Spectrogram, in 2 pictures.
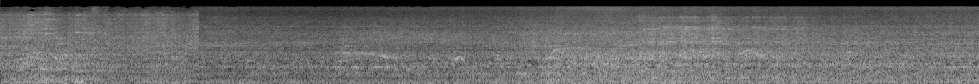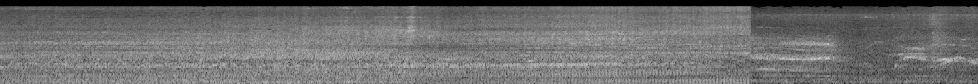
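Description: Train of the Phoenix wooden roller coaster running along its wooden track: a steady deep rumble that starts with a cut about two seconds in and holds until it cuts off abruptly near the end, with voices over it.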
